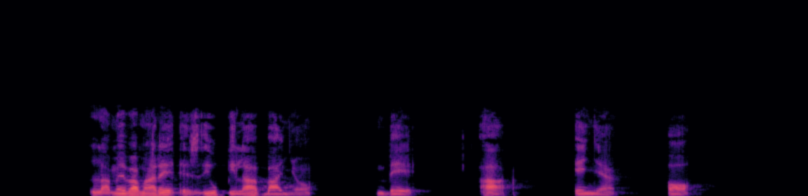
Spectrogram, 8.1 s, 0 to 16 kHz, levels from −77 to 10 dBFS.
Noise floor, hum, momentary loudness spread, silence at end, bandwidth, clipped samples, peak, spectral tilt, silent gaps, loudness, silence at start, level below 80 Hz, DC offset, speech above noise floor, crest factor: -66 dBFS; none; 15 LU; 1.2 s; 7.6 kHz; under 0.1%; -8 dBFS; -6 dB/octave; 3.55-3.76 s, 5.51-5.74 s, 6.60-6.67 s; -28 LUFS; 0.9 s; -66 dBFS; under 0.1%; 39 dB; 22 dB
